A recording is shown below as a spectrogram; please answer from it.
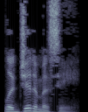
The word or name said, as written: legitimacy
